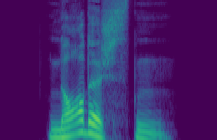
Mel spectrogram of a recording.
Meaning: 1. superlative degree of nordisch 2. inflection of nordisch: strong genitive masculine/neuter singular superlative degree
- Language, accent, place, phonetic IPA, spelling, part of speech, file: German, Germany, Berlin, [ˈnɔʁdɪʃstn̩], nordischsten, adjective, De-nordischsten.ogg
